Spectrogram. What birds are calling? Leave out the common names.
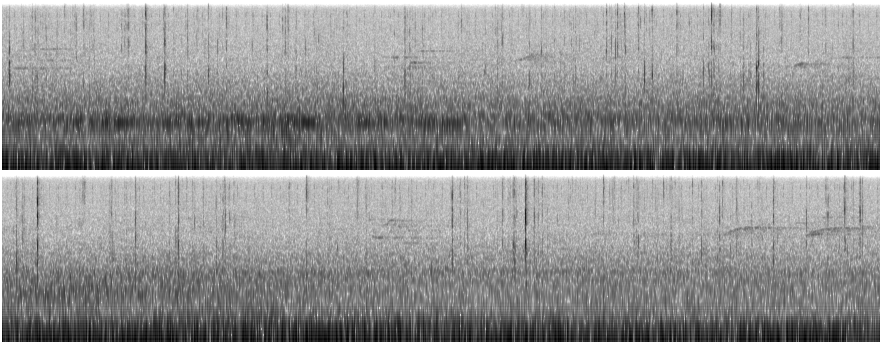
Myiarchus crinitus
